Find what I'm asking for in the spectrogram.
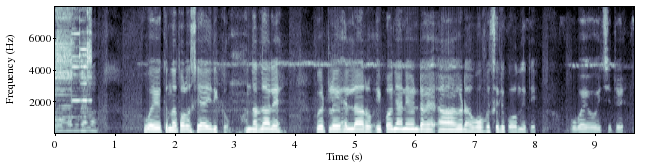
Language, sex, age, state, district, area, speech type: Malayalam, male, 45-60, Kerala, Kasaragod, rural, spontaneous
